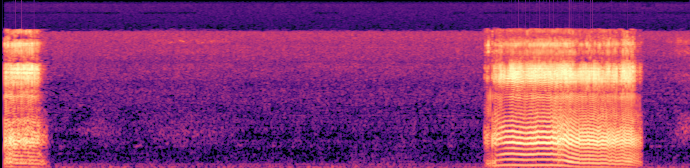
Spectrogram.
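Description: A Pekingese dog snores in loud, rasping bursts, each a rough buzzing breath lasting over a second. Long quiet gaps separate the snores, with only faint room hum in between.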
